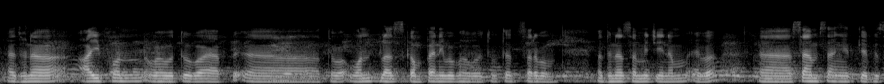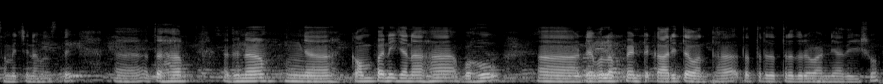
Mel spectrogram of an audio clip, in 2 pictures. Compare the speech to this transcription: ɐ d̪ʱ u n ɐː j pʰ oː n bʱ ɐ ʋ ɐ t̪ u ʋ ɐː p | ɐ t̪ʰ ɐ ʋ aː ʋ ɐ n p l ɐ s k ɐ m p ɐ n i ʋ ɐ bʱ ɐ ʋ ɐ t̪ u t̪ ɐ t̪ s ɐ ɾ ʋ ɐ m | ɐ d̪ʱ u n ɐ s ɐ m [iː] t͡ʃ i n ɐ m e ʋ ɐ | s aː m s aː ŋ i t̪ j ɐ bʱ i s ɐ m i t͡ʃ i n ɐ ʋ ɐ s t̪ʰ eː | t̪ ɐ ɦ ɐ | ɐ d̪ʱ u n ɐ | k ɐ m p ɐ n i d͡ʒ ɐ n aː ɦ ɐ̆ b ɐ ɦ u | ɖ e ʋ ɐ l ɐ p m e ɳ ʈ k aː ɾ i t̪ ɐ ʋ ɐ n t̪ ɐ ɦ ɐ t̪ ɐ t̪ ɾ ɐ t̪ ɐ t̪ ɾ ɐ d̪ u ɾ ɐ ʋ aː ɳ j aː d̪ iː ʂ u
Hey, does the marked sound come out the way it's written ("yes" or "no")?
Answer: no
